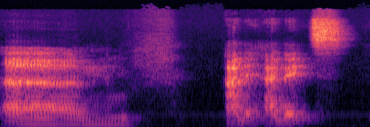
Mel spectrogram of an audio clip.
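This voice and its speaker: Audible room echo follows a man as he talks. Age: 30s. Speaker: startup founder and angel investor. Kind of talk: interview conversation.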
